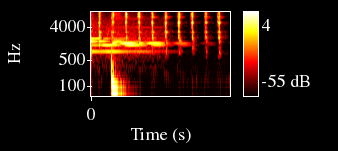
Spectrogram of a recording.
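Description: Clock-ticking sound effect, fast and even at about six or seven ticks a second, with a low thump about a third of a second in and a fading tone from the intro music's last note.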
